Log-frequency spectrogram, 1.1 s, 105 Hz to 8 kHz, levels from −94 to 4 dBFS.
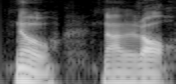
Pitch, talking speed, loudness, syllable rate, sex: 95 Hz, 215 wpm, -19 LUFS, 6.0 syllables/s, male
